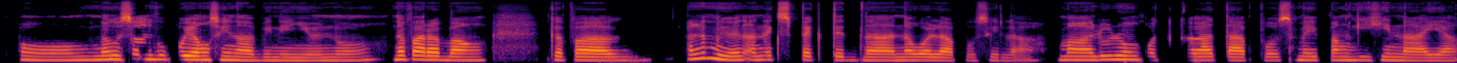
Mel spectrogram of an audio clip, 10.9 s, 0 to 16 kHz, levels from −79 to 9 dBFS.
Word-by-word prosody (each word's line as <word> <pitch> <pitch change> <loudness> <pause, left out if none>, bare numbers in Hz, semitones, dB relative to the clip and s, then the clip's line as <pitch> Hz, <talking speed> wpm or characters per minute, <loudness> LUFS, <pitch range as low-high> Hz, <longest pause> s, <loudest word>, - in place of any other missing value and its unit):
Oh, 195 -2 -2 0.2
nagustuhan 235 +3 +3
ko 240 - -3
po 230 0 +1
'yong 215 -1 +5
sinabi 190 -4 0
ninyo, 175 -1 -4
'no, 180 +5 -6
na 235 - +2
para 225 -2 +5
bang 195 -1 +1 0.5
kapag 190 -2 +3 0.6
alam 295 +4 +1
mo 275 - +4
'yon 210 -2 +1
unexpected 210 -3 -2
na 185 -1 +2
nawala 180 -1 0
po 175 - -17
sila, 175 +1 -7 0.2
malulungkot 210 0 0 0.2
ka 195 0 0
tapos 190 +2 +2
may 200 -1 -3
panghihinayang. 185 -4 -3
195 Hz, 135 wpm, -19 LUFS, 185-215 Hz, 0.6 s, yong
